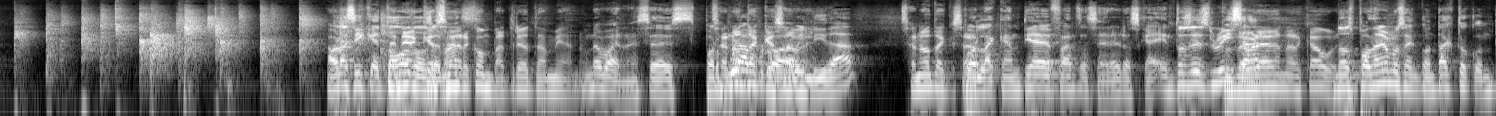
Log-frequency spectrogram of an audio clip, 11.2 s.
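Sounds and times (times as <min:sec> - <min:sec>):
hand clapping: 0:00.0 - 0:03.3
speech: 0:02.4 - 0:11.2.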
